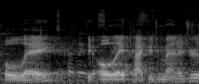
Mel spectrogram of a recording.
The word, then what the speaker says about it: OLE: in the actually most people don't know it's pronounced Olay the ole a package manager that allowed for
